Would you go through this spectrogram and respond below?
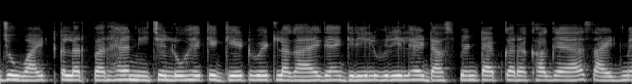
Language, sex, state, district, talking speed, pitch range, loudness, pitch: Hindi, female, Chandigarh, Chandigarh, 220 wpm, 195-205 Hz, -13 LUFS, 200 Hz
